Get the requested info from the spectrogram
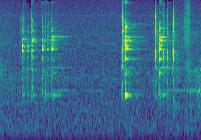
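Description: Faint paper rustling and a few small plastic clicks as a handheld craft tab punch is fitted over the edge of a paper envelope, with one slightly louder click a little past the middle.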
